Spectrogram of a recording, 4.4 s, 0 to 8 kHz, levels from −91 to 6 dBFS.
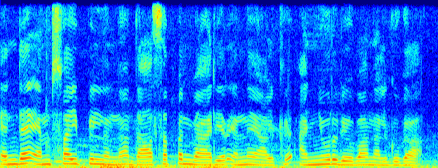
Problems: none marked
